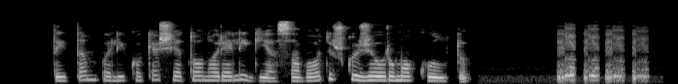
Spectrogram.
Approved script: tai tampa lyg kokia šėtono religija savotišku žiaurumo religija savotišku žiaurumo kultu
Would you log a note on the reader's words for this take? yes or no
yes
